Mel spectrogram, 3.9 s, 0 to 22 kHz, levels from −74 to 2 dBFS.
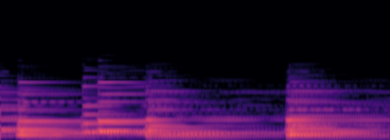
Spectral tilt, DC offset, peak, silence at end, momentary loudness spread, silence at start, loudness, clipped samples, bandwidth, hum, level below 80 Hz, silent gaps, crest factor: -11 dB/octave; under 0.1%; -14 dBFS; 0 s; 11 LU; 0 s; -30 LUFS; under 0.1%; 4.6 kHz; none; -62 dBFS; none; 16 dB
